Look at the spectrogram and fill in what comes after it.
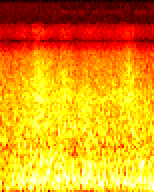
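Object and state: Nothing is struck.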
